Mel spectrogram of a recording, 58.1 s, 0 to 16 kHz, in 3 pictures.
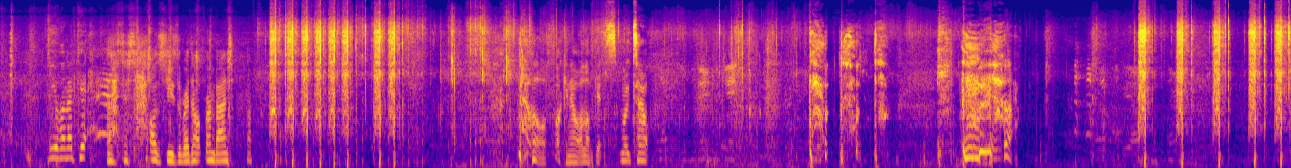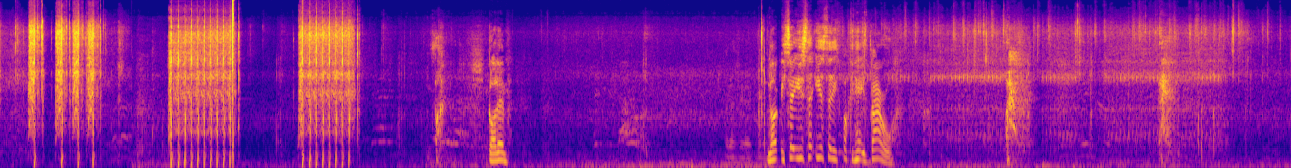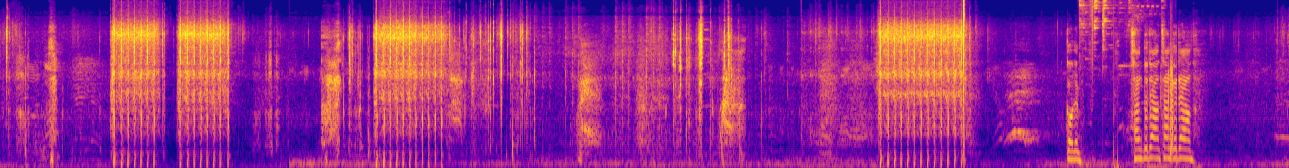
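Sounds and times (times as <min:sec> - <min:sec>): airsoft rifle shots: 0:04.0 - 0:06.4, 0:17.0 - 0:20.9, 0:21.9 - 0:23.0, 0:23.8 - 0:24.8, 0:40.4 - 0:42.3, 0:44.3 - 0:45.6, 0:51.9 - 0:53.4.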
